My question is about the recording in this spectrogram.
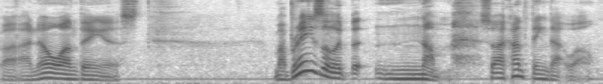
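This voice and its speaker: This streamer and commission artist has a medium-pitched, somewhat dark voice that swoops wildly in pitch, and he speaks a little slowly. Over background music, he rambles casually on his livestream with self-deprecating humor while losing his voice.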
